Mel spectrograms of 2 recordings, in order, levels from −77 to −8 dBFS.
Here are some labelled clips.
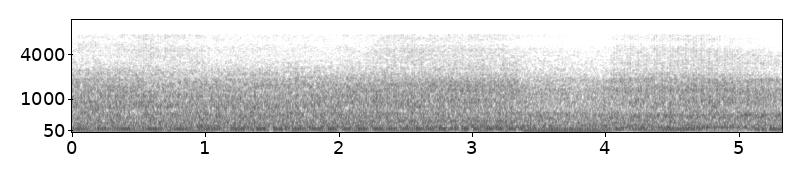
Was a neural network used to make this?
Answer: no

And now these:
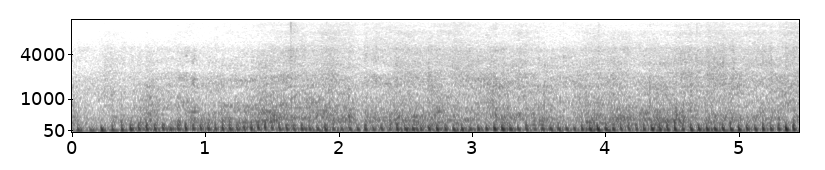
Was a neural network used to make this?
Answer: yes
